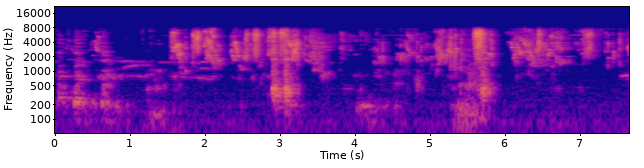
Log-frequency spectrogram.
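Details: Budgerigars kept in an aviary, softer and more spaced chatter: scratchy warbled phrases and thin chirps in short clusters with quiet gaps between.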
